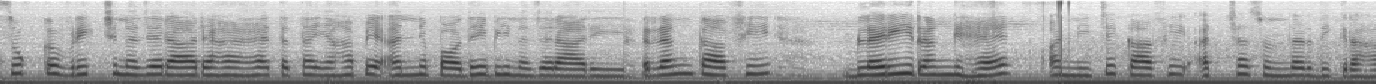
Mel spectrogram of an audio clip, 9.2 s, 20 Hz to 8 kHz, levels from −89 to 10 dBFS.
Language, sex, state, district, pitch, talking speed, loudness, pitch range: Hindi, female, Chhattisgarh, Kabirdham, 240 Hz, 185 wpm, -17 LUFS, 225-255 Hz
